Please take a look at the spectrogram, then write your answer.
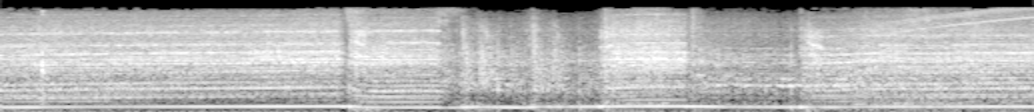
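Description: A rally car engine in WRC Generations holds a steady droning note, dipping and surging as the throttle is lifted and reapplied through corners, close and continuous with tyre noise.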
